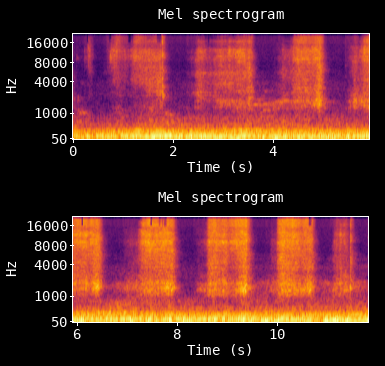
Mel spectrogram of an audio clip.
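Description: A Gillette razor scrapes against the grain over a head with two days of stubble, giving a run of short, raspy strokes repeated steadily and close up over a constant low background hum.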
